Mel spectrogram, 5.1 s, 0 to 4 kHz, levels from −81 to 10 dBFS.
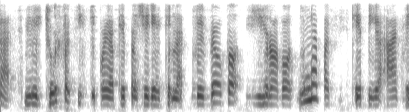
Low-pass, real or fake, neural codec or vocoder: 3.6 kHz; fake; codec, 44.1 kHz, 1.7 kbps, Pupu-Codec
